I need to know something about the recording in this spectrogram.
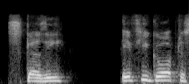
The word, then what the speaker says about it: SCSI: by the way in the industry it is pronounced scuzzy if you go up to somebody and say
